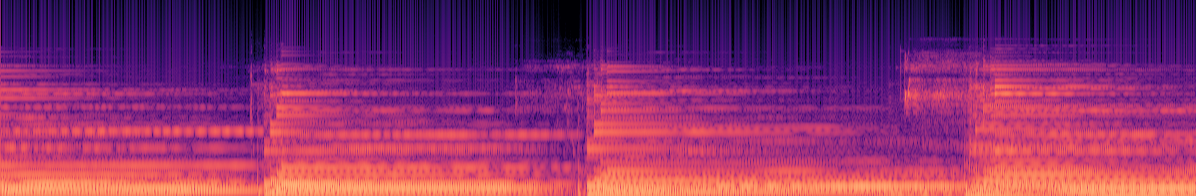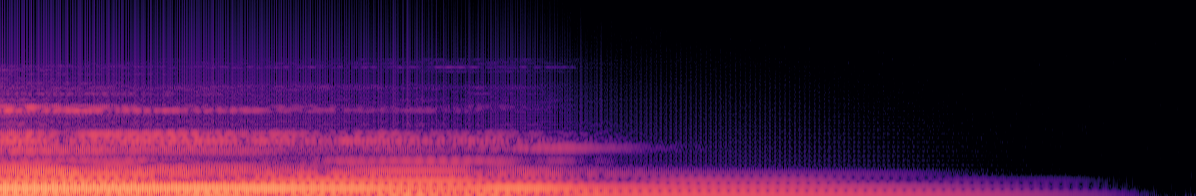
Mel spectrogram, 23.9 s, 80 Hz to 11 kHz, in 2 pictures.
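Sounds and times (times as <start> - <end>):
ambient swelling baritone chord with reverb: 0.1 - 18.9.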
